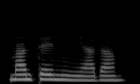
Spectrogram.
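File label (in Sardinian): "manteniat", Sardinian, female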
